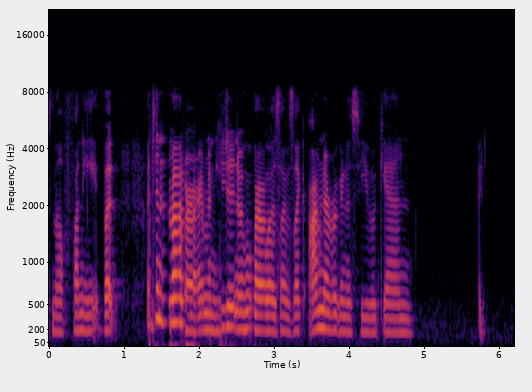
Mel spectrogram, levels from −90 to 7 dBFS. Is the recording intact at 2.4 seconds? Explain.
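No, 2.4 s falls inside repeated packet loss (robotic sound) from 1.07 to 2.98 s, just before "I was like I'm". Audio keeps dropping out in gaps of up to 80 ms, and each is patched by extending the previous sound, leaving choppy speech with about a third concealed.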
